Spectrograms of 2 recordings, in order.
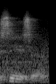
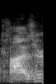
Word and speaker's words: Caesar: Roman which would be Caesar but you know not Latin. It's pronounced Kaiser everywhere. Yeah, it's pronounced Kaiser everywhere.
